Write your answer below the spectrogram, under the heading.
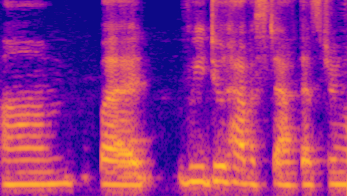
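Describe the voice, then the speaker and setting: A woman talks at a medium pitch in a somewhat breathy voice with ordinary pitch variation. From India, moved to Philadelphia at 11. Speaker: physician. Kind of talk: interview.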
